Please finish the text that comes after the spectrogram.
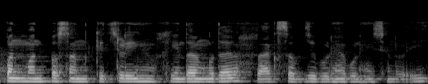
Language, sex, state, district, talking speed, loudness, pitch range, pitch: Sadri, male, Chhattisgarh, Jashpur, 140 wpm, -26 LUFS, 130-140 Hz, 135 Hz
